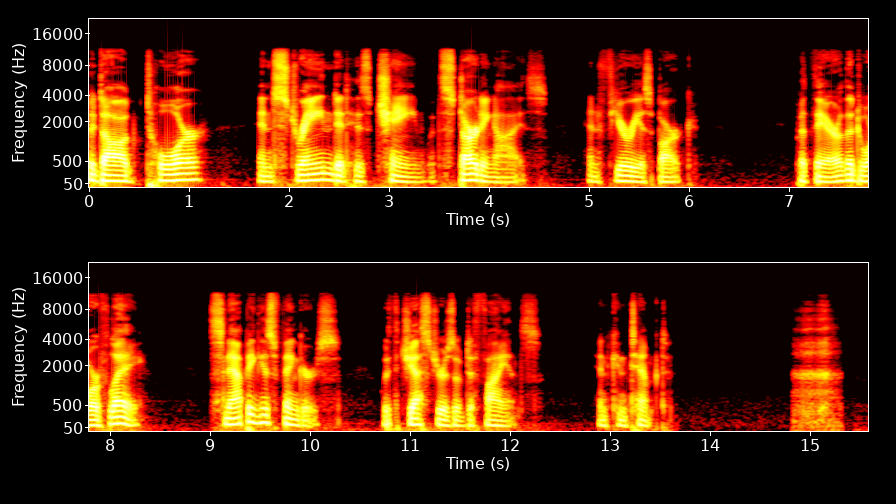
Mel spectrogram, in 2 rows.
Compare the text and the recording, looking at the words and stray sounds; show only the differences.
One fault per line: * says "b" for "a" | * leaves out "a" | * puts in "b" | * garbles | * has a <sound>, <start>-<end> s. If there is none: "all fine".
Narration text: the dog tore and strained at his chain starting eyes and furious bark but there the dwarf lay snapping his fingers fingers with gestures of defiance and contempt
* puts in "with"
* leaves out "fingers"
* has a breath, 14.9-15.4 s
